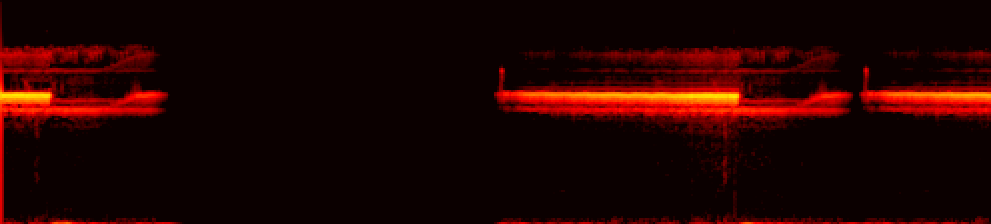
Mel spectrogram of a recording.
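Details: Small grasshoppers make a steady, high, dry buzzing that breaks off into silence, then starts again.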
